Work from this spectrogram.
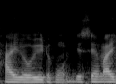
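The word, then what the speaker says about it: hyoid: गई उस उसके बाद एक बोन आता है हायो इड बोन जिससे हमारी जो टंग होती है वो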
